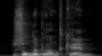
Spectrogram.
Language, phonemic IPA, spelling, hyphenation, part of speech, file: Dutch, /ˈzɔ.nə.brɑntˌkrɛm/, zonnebrandcrème, zon‧ne‧brand‧crè‧me, noun, Nl-zonnebrandcrème.ogg
- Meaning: sunscreen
